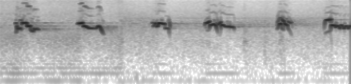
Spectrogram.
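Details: Robin calling: six short, clear whistled phrases, each sliding and warbling slightly, given at a steady pace of about one every half second. Faint low hum underneath.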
